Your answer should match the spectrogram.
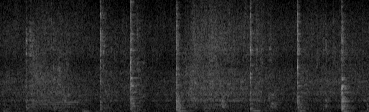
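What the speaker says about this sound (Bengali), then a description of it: "এই যে হয়ে গেছে আমার ভাজাটা, এই যে টমেটো গলে গেছে দেখুন।" Tomatoes and spices frying in a pan for a potato-cauliflower egg curry: a steady sizzle broken by about eight sharp spatula scrapes at irregular intervals, close and moderately loud, with no talking.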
